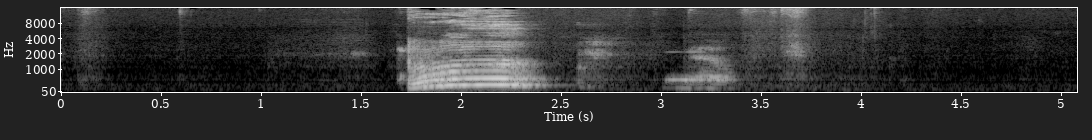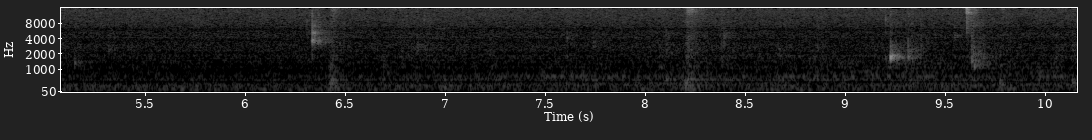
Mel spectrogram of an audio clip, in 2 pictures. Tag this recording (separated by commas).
Speech, inside a small room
